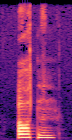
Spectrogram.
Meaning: to put in order, to order, to arrange
- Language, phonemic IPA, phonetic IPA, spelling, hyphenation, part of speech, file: German, /ˈɔʁdnən/, [ˈʔɔʁdnən], ordnen, ord‧nen, verb, De-ordnen.ogg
